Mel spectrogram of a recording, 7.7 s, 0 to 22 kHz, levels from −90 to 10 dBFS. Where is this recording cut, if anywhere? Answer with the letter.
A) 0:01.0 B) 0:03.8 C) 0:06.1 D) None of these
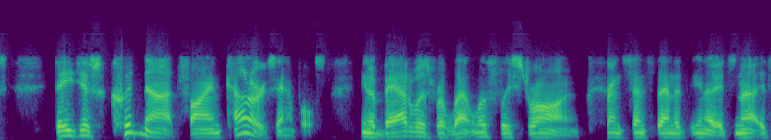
C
